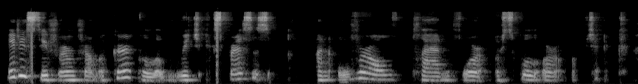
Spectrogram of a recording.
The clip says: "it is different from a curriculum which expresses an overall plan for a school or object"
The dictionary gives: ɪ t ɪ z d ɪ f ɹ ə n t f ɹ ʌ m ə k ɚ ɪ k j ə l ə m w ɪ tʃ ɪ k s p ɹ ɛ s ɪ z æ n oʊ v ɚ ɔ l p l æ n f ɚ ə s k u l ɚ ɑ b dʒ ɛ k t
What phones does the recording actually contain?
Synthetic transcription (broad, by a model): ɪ t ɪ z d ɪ f ə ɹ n f ɹ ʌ m ə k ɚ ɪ k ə l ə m w ɪ tʃ ɪ k s p ɹ ɛ s ɪ z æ n oʊ v ɚ ɔ l p l æ n f ɚ ə s k u l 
